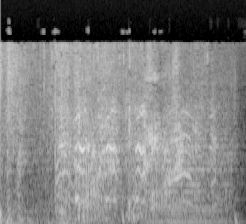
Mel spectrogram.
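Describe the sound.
A dog barks and yips in quick, loud bursts, set against a dense, busy background of voices and other sound, in a movie trailer starring Channing Tatum.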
